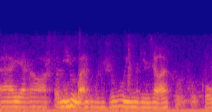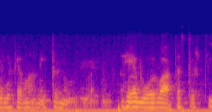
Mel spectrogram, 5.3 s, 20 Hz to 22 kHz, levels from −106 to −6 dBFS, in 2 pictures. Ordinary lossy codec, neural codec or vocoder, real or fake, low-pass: Opus, 16 kbps; none; real; 7.2 kHz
